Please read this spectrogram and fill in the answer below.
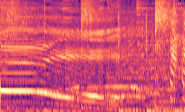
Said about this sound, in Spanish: Fuerte aplauso para Jay Nalbarte.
